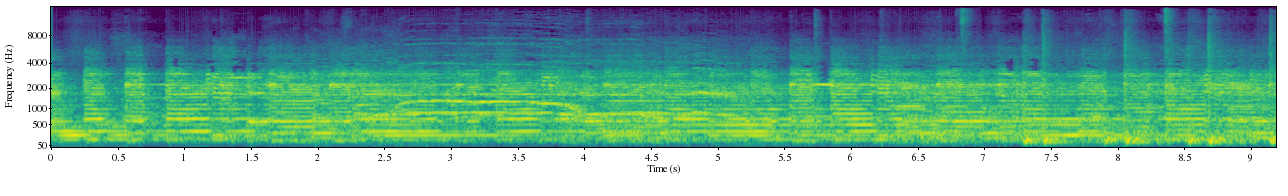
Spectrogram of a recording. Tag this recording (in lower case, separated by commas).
guitar, acoustic guitar, musical instrument, plucked string instrument, music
